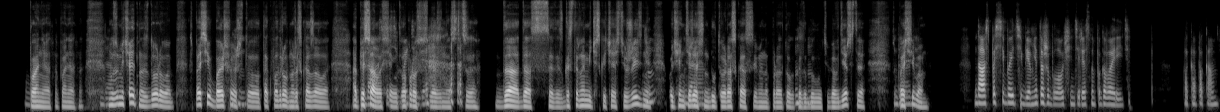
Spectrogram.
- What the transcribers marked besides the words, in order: tapping; chuckle
- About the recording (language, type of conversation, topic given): Russian, podcast, Какие блюда напоминают тебе детство?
